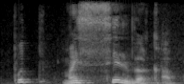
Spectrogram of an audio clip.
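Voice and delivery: SILVER CUP drawn out slowly; slow, weighty "silver cup"; stress on silver cup. Retold or imitated. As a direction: stretch out "silver cup" for emphasis. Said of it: "Torah emphasized silver cup".

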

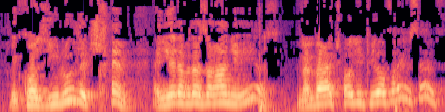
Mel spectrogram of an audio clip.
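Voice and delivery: high, emphatic scolding; accusing reproach. Acted. Yaakov answering the sons he suspects, accusing.

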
